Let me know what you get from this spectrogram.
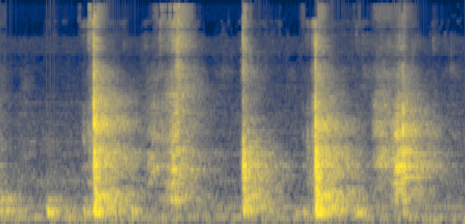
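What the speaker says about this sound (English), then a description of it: "So, chop these up, put it in the pot." Knife chopping washed, unpeeled potatoes on a board for a massaman curry, about six distinct sharp cuts at an uneven rhythm, close and clear with no talking.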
